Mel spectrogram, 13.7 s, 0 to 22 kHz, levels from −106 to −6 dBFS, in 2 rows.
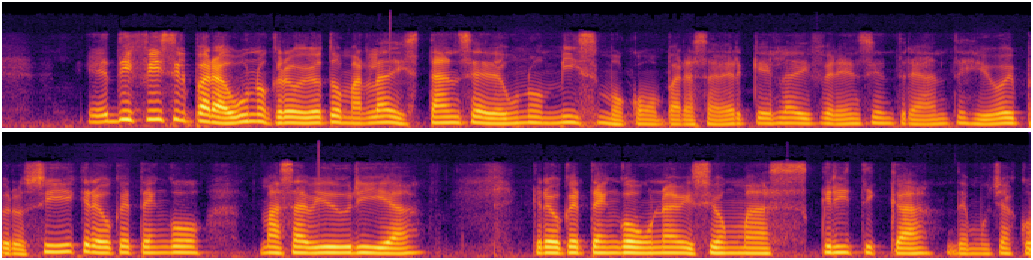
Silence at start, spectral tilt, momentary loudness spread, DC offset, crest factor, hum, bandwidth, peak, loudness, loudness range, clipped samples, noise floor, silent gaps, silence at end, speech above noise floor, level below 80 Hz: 0.6 s; -6.5 dB/octave; 11 LU; under 0.1%; 18 dB; none; 8.4 kHz; -2 dBFS; -19 LUFS; 6 LU; under 0.1%; -51 dBFS; none; 0 s; 32 dB; -54 dBFS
